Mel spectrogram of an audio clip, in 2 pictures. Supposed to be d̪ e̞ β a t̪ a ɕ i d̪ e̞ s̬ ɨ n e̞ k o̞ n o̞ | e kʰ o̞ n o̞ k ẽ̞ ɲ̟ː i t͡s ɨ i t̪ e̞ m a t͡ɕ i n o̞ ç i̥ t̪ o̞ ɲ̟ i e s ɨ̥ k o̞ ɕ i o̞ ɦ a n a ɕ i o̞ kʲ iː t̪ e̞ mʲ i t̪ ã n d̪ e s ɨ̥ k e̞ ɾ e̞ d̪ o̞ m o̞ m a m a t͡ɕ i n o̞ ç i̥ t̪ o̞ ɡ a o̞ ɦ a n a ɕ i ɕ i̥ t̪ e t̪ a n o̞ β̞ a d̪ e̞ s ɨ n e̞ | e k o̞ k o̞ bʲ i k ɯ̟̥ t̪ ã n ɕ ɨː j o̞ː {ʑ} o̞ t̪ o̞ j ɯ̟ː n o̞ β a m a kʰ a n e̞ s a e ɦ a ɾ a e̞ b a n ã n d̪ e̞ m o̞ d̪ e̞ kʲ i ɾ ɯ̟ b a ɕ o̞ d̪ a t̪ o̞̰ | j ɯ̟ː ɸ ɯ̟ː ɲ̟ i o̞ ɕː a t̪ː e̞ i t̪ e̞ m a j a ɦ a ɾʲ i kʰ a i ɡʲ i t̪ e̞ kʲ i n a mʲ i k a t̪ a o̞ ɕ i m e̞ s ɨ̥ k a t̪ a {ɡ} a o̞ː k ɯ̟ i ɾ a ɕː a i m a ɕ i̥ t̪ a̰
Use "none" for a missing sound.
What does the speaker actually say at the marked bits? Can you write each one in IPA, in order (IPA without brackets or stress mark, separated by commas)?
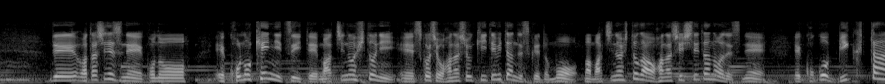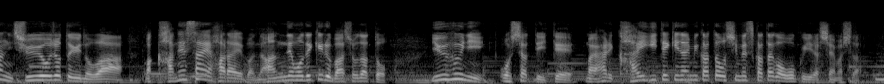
ʑ, ɡ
